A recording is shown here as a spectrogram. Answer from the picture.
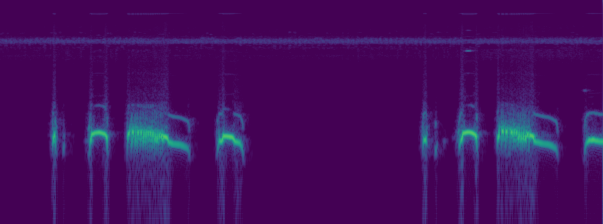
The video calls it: Dove sound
